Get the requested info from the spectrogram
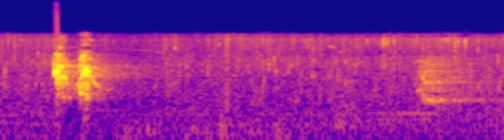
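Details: Lucy, a dog playing in a water fountain, gives a quick pair of sharp barks, then a softer drawn-out whine-like bark a few seconds later, over faint trickling water.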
